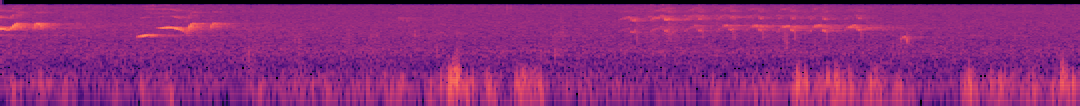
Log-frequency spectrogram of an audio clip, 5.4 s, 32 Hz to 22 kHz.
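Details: Northern Mockingbird at Arlington National Cemetery, Virginia, USA, on 30 May 2015 sings a varied run of short high phrases: quick whistles, a rising slur, then buzzy chattering notes, over steady low wind rumble.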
